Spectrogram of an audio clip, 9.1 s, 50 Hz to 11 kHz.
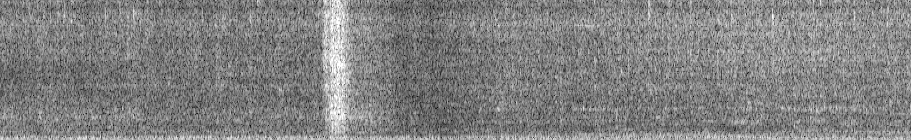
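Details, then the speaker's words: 1987 Monte Carlo SS abandoned 20+ years in the Arizona sun, first start after cleanup: steady, slightly fast idle with even low rumble and one brief blip; running evenly, just idling a bit fast. "test fire says it does idle so a little fast but that's okay"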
